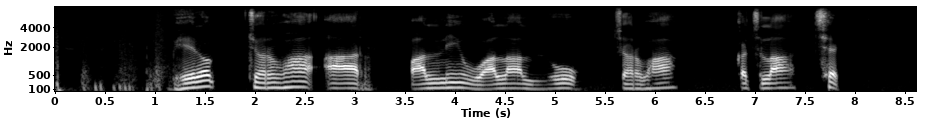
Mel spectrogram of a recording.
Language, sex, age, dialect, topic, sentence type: Magahi, male, 31-35, Northeastern/Surjapuri, agriculture, statement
